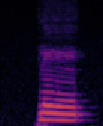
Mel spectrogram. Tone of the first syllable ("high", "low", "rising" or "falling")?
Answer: low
